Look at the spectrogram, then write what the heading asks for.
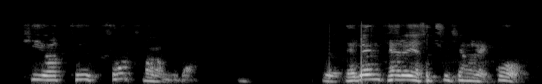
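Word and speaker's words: Geert Groote: 새로운 경건운동을 이제 출발했던 사람은 우리가 일반적으로 이제 영어식 표현으로 그루테라고 합니다. 그루테. 그런데 이분이 이제 네덜란드 사람이잖아요. 그래서 네덜란드식 발음을 그대로 이제 제가 썼는데 히어트 크로트라고 합니다.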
